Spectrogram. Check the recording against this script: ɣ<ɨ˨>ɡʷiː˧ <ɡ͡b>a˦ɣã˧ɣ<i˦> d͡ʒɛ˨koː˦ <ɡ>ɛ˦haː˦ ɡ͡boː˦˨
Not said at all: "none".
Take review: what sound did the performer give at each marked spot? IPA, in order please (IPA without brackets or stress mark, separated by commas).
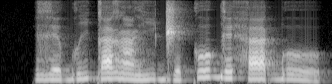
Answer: ɛ˨, ɡ, i˧, ɡ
